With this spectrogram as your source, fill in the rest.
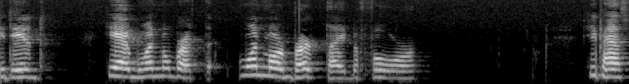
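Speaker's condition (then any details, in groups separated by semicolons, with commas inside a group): Cerebral palsy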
